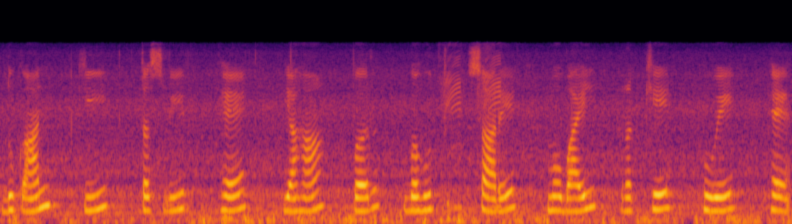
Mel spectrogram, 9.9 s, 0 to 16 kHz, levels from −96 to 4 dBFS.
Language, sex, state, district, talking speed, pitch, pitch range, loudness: Hindi, female, Haryana, Charkhi Dadri, 75 wpm, 230 Hz, 220-245 Hz, -17 LUFS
